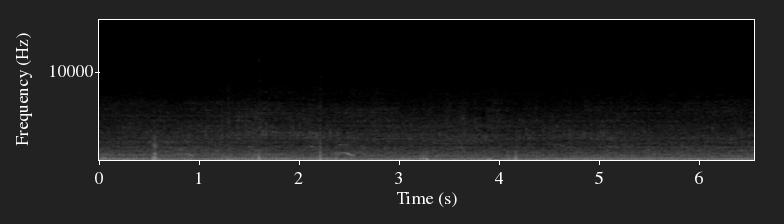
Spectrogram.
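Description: Steady low hum of a distant motor, with faint voices in the background.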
